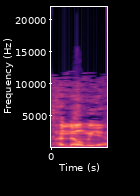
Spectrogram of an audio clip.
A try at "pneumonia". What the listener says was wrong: The P is silent.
